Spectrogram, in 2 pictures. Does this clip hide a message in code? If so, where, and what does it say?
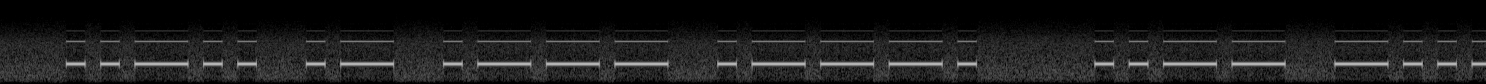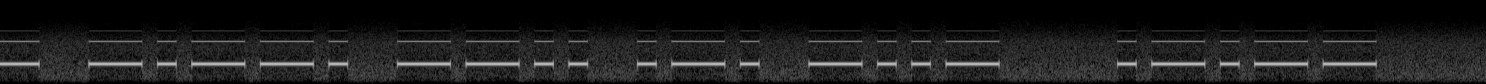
Yes: Morse code (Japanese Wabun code) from 0.6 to 28.7 s, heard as a keyed tone, machine-sent, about 7 wpm, 960 Hz. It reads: トイヲセ ノマルフナマ テ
